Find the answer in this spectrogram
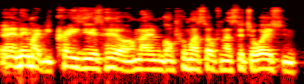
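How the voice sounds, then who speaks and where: A man's voice: medium pitch, very fast, a bit bright. A man speaking candidly as an interview guest, telling stories casually in streetwise slang with some swearing.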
